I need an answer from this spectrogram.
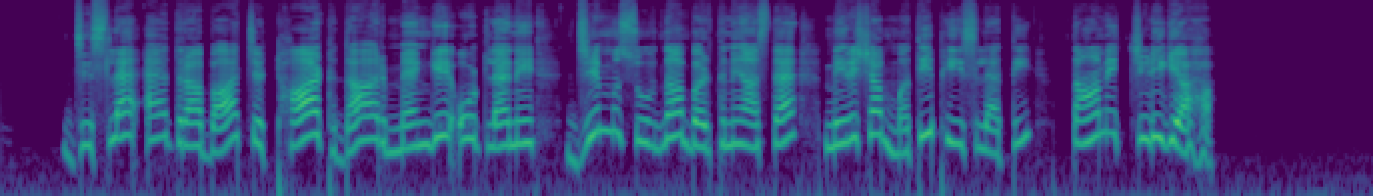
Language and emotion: Dogri, angry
